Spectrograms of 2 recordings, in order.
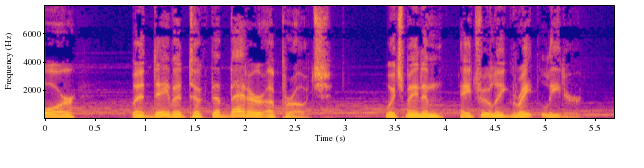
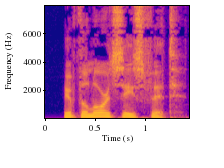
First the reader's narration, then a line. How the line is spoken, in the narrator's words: David said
